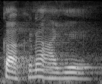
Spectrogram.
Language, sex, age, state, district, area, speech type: Bodo, male, 60+, Assam, Chirang, urban, spontaneous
